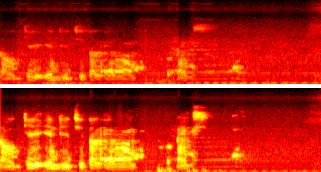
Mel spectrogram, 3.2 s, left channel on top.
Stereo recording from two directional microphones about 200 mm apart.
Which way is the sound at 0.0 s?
50° right (ahead or behind).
